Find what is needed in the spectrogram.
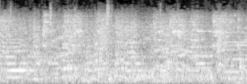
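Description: Film soundtrack of a sword fight: orchestral score under a few short sharp clashes and shouting voices.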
